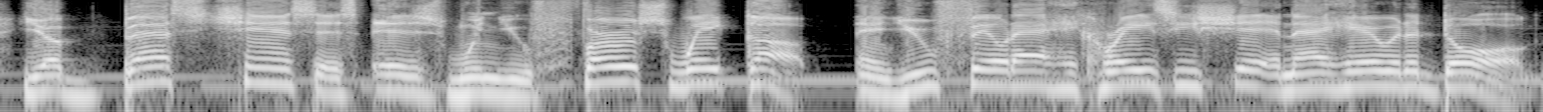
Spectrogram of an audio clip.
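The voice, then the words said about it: Raised, emphatic voice. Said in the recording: “I'm raising my voice. You hear the inflection.”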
